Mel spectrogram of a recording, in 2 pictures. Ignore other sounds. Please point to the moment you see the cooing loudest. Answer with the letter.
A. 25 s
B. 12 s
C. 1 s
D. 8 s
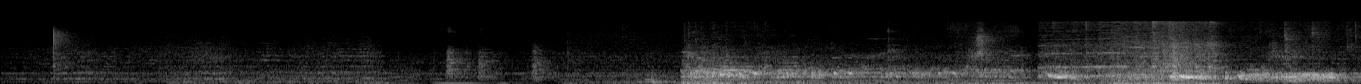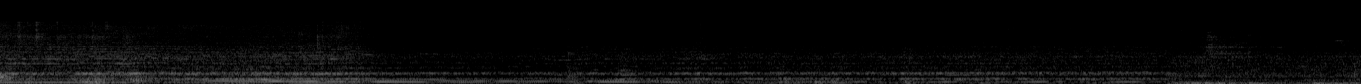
B.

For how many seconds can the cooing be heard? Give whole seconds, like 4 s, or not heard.
7 s.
